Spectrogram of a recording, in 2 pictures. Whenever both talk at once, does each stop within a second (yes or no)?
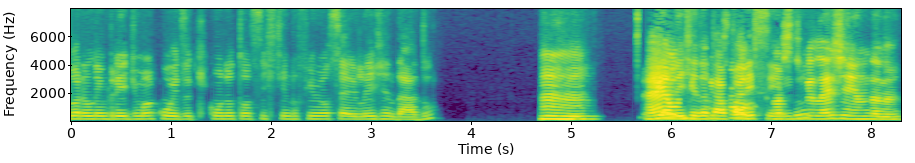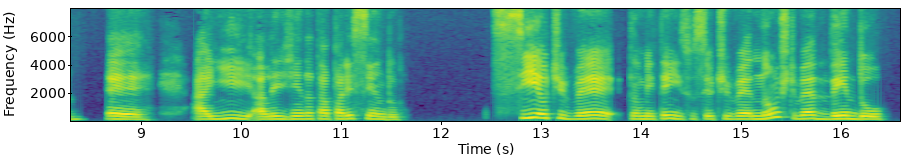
no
